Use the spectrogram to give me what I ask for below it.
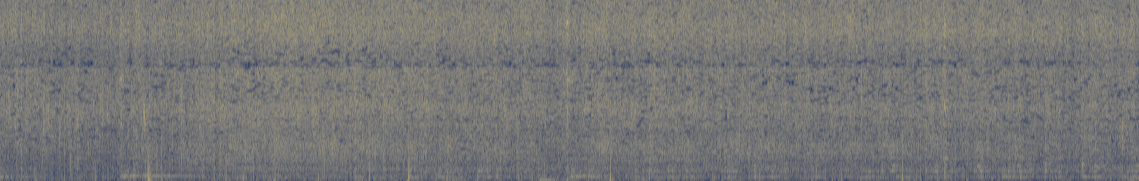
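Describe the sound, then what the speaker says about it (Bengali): Chopped onions and dried chillies sizzle in hot oil in a pan, with a continuous close hiss and crackle and a few soft clinks of a utensil, no talk. "পেঁয়াজটাকে একটু ভেজে নিচ্ছি"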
